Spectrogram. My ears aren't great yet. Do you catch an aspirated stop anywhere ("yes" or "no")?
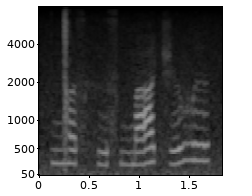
no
